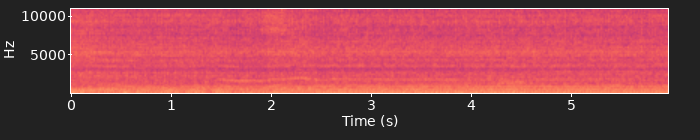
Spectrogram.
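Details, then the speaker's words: Renault Kwid petrol after refitting the intake manifold to fix a vacuum leak (code DF1058): even, low, steady idle hum; previously RPM rose and fell, then the engine stalled, with a warning light on. "अब बिल्कुल silent हो गया। पहले handing type कर रही थी। Race कम ज्यादा हो जाती थी। बंद हो जाती थी।"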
